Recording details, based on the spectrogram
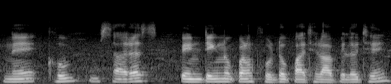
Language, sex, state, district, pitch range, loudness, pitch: Gujarati, male, Gujarat, Gandhinagar, 120-140 Hz, -18 LUFS, 130 Hz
